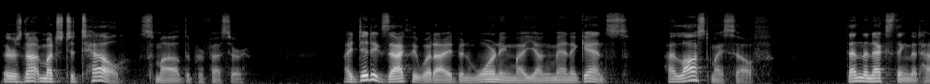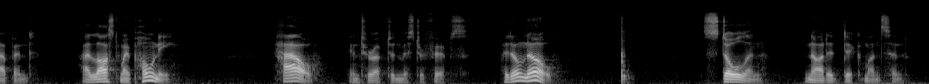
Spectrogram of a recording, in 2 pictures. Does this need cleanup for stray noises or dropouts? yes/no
yes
